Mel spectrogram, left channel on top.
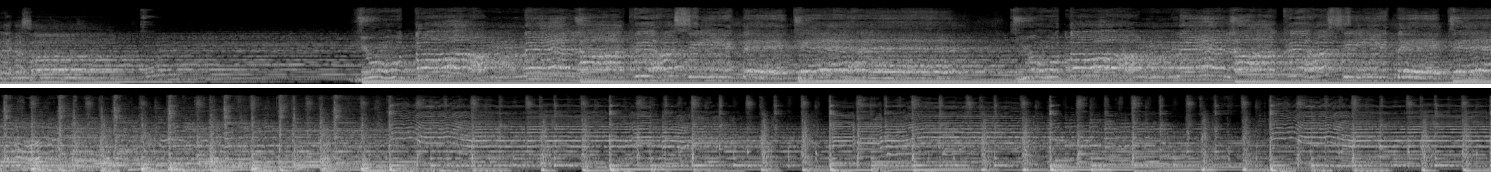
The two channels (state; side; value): different; both; correlation 0.00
